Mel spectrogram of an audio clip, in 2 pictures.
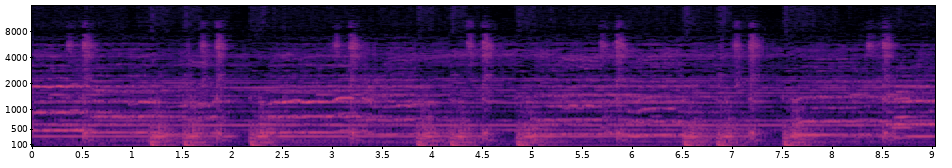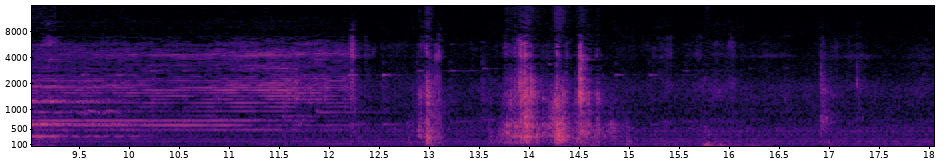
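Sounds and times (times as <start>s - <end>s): music with long held notes: 0.0s - 12.7s
objects knocking and clattering: 12.8s - 15.1s.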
